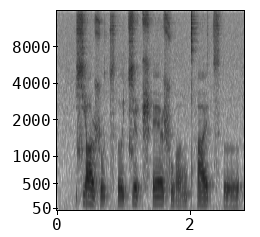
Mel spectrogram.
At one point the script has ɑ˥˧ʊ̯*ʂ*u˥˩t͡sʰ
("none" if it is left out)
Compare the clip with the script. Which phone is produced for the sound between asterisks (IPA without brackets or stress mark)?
ʂ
